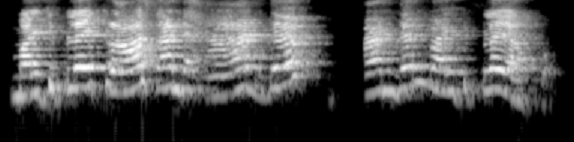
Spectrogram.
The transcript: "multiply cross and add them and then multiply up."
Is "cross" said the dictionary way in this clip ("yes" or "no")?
no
